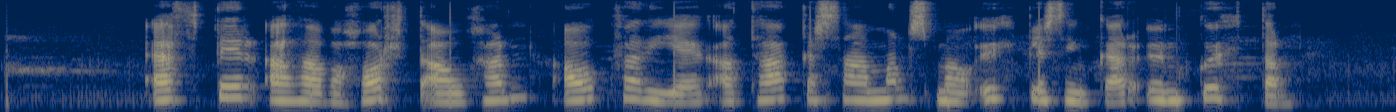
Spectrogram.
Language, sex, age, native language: Icelandic, female, 30-39, Icelandic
